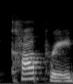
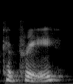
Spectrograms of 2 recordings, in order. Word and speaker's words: Capri: I have not been, and it's Capri, not Capri, like everyone says. That's how you say it in Italian.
